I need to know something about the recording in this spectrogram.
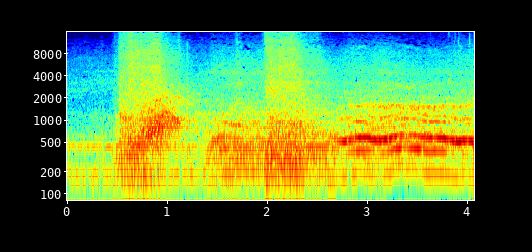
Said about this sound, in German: Hier zwei Sekunden, 1,97 Sekunden braucht das Boxenstopp-Team von Ferrari, um die Reifen zu wechseln, um zu betanken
